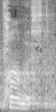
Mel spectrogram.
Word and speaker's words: psalmist: And if we do, and I'm sure we can proclaim the psalmist with the psalmist who wrote these following words. The Lord is my strength and my shield. – It's the peace. It's a silent P in the Holy Bible.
